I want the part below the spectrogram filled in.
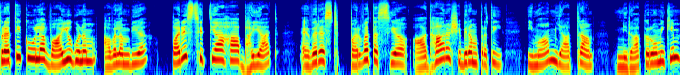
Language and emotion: Sanskrit, fearful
